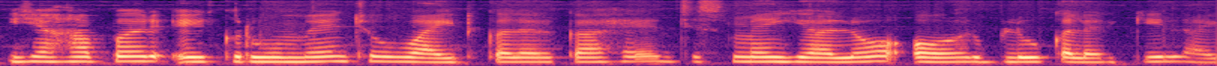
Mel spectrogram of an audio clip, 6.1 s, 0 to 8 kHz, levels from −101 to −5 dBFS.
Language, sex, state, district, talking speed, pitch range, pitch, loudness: Hindi, female, Madhya Pradesh, Dhar, 175 wpm, 200-215 Hz, 205 Hz, -15 LUFS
